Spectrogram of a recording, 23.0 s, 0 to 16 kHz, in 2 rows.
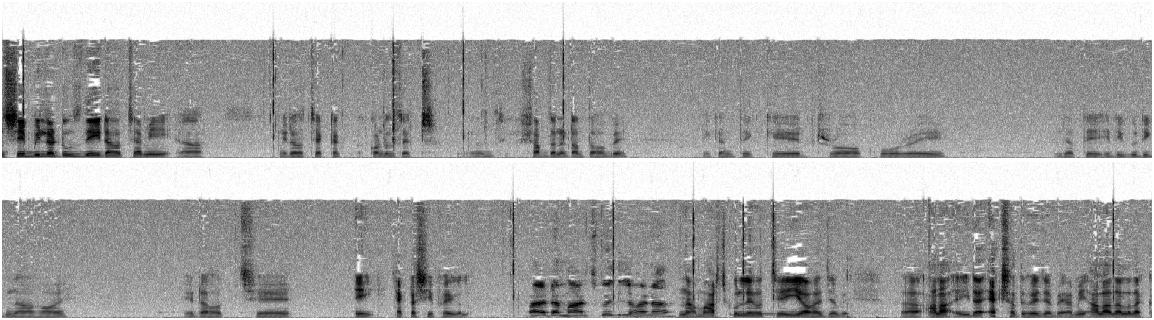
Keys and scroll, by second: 3.9 ctrl+z, 4.3 space, 18.6 ctrl+alt+space.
